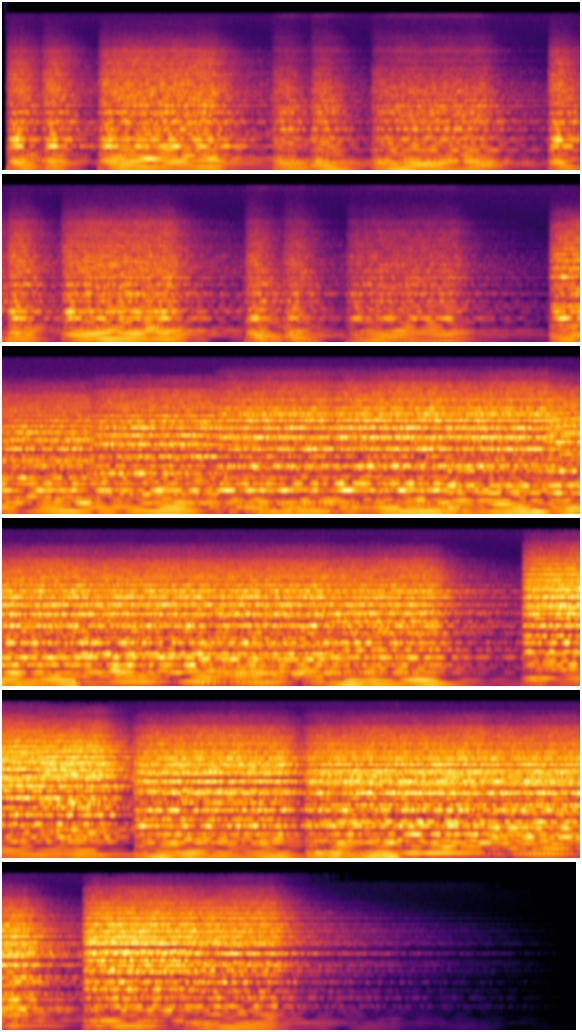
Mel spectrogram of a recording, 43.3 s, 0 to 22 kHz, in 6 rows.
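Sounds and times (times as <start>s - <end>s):
Korg DSS-1 synthesized strings: 0.1s - 41.3s.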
